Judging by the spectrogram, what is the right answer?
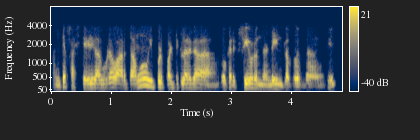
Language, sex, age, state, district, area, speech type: Telugu, male, 18-30, Andhra Pradesh, Sri Satya Sai, urban, conversation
